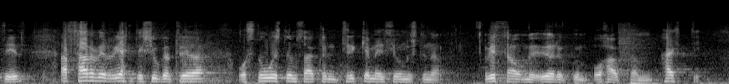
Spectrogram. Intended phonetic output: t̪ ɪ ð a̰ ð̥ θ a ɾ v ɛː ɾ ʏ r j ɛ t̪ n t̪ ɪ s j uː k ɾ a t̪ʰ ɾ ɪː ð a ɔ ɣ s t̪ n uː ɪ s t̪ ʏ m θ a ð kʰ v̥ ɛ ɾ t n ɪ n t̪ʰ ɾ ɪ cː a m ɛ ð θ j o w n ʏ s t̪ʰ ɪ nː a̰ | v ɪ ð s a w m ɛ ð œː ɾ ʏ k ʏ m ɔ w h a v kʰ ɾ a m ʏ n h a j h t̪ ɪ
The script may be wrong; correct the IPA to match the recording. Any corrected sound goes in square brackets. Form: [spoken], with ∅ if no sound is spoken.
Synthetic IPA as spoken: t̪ ɪ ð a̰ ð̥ θ a ɾ v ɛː ɾ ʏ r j ɛ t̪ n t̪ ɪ s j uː k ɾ a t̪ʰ ɾ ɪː ð a ɔ ɣ s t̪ n uː ɪ s t̪ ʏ m θ a ð kʰ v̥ ɛ ɾ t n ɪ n t̪ʰ ɾ ɪ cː a m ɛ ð θ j o w n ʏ s [t̪] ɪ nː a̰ | v ɪ ð [θ] a w m ɛ ð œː ɾ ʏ k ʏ m ɔ [ɣ] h a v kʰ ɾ a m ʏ [m] h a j h t̪ ɪ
